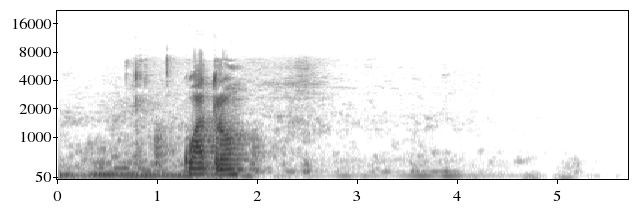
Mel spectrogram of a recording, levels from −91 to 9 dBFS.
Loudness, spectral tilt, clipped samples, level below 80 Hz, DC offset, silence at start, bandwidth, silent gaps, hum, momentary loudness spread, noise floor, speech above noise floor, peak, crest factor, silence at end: -20 LUFS; -6.5 dB/octave; under 0.1%; -52 dBFS; under 0.1%; 0.05 s; 8.2 kHz; none; none; 19 LU; -78 dBFS; 60 dB; 0 dBFS; 24 dB; 1.75 s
